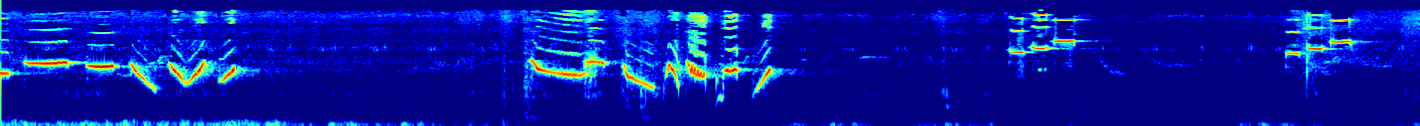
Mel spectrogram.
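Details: White-rumped shama decoy bird delivering a voice-training song: a long whistle followed by fast V-shaped swooping notes, repeated in a second phrase, then short high thin twitters, with low rumble early on.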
